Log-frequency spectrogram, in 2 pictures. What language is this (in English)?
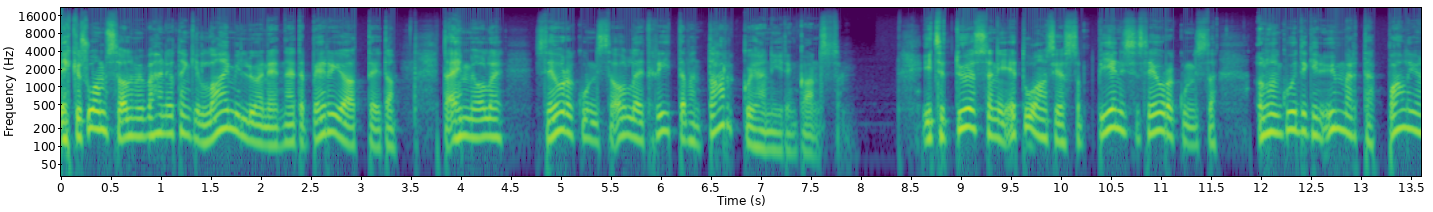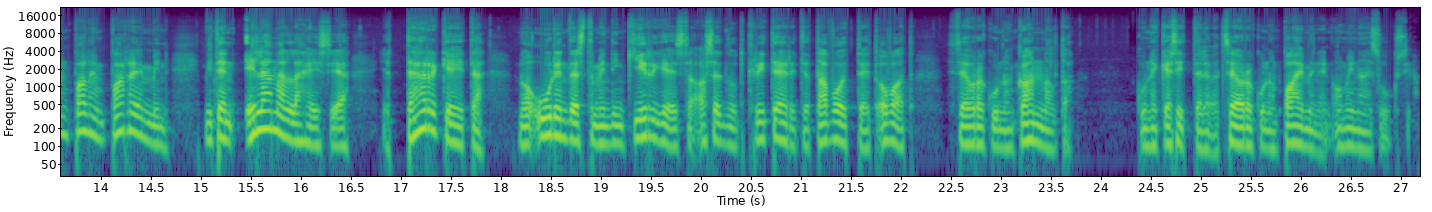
Finnish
